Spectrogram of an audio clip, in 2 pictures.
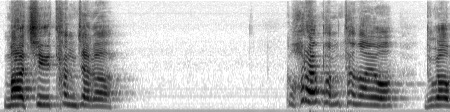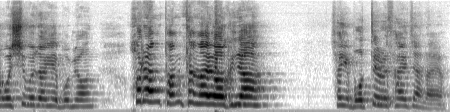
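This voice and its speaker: High-voiced emphatic Korean pastor preaching. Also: male voice, expressive, normal speed, long pauses. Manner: emphatic, repetitive preaching with congregation call-and-response. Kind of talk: sermon. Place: church sanctuary.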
